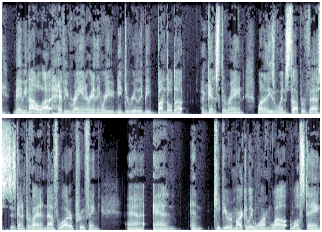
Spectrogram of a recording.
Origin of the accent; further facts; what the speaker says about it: Miami, Florida, United States; Well, growing up in Miami, mm-hmm. and having that yellow raincoat, that rubberized stuff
